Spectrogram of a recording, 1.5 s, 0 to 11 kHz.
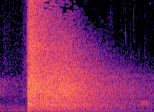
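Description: A single sharp Taurus G3C pistol shot at an indoor range, a loud close crack followed by a long reverberant decay in the enclosed space.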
